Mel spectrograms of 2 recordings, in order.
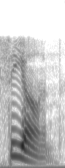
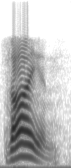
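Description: First: The word begins with an s sound. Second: The word begins with a z sound. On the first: "it is spelled in English S-C-I-O-N" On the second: "we could also pronounce it as Zion"

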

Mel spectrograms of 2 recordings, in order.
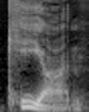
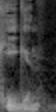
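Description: First: The name has no g sound in it. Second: The name has a hard g sound in it. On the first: The speaker calls it right. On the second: The speaker calls it wrong. "I've been doing it wrong. It's not Keegan"

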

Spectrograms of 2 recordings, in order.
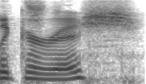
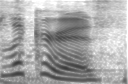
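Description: First: The word ends with an 'ish' sound. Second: The word ends with an 'iss' sound. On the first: "supposed to say Ish? Yes, that's how it's pronounced" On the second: "No, it's licorice"

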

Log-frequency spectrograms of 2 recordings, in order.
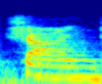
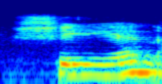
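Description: First: The vowel sounds like the one in 'mine'. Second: The vowel sounds like the one in 'seen'. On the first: "But I call it Shine" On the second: "according to this pronunciation here"

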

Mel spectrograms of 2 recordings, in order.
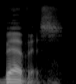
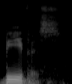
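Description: First: The first vowel sounds like 'bed'. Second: The first vowel sounds like 'bee'. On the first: The speaker calls it right. "It's Bevis. We had it right for the second half" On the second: The speaker calls it wrong. "I went with Beavis"

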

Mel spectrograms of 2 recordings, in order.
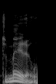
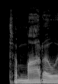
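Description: First: The middle vowel sounds like 'ay'. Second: The middle vowel sounds like 'ah'.

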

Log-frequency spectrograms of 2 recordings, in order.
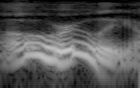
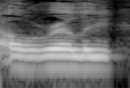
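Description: First: It is said in a seductive way. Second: It is said in a plain, matter-of-fact way.

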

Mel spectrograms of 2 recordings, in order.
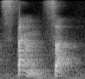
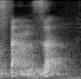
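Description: First: The z is voiceless, like ts. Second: The z is voiced, like dz. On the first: The speaker calls it right. "ma stanza, za, come se fosse TZ" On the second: The speaker calls it wrong. "è una Z sorda, sempre quella di pizza, quindi non stanza"

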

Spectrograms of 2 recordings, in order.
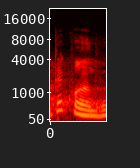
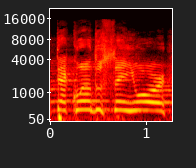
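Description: First: It is said casually, without force. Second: It is said forcefully, with indignation.

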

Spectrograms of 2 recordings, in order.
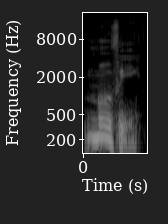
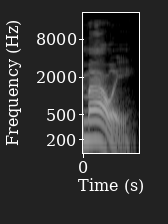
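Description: First: The name is read in a non-English way. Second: The name is read in the English way.

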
